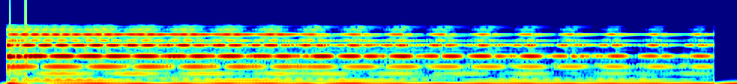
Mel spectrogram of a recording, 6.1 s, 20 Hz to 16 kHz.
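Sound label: bell, Roland JX3P; Drums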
